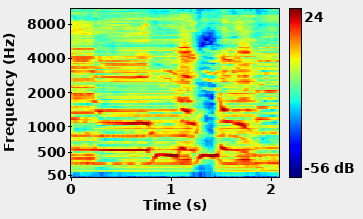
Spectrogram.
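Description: Titan piano accordion playing sustained chords under a sung melody that glides in pitch. The accordion's low notes break off briefly just past a second in, then come back.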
